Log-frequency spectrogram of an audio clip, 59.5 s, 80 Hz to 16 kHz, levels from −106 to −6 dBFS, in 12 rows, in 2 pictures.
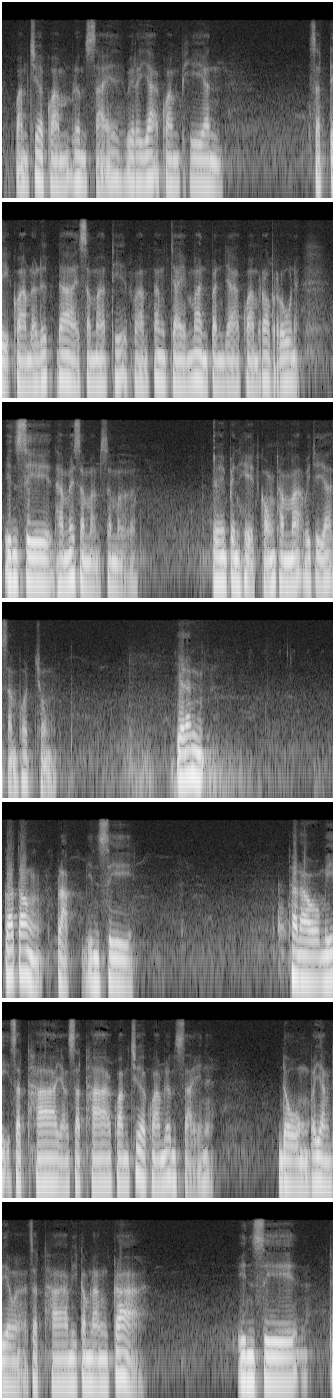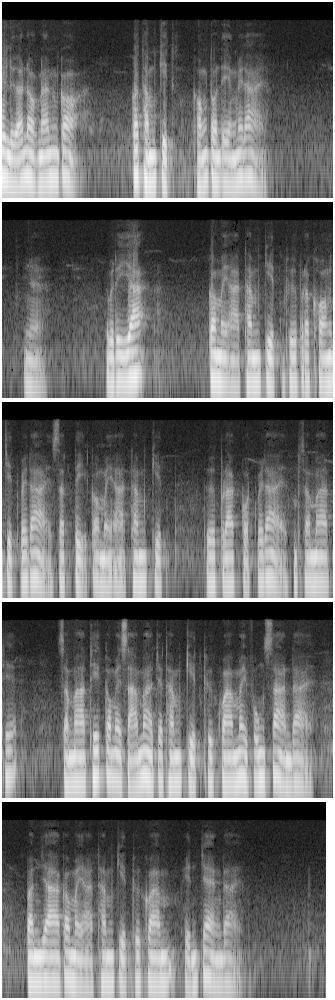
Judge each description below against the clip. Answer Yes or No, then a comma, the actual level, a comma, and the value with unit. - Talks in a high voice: No, low, 120 Hz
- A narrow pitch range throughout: Yes, narrow, 1.9 semitones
